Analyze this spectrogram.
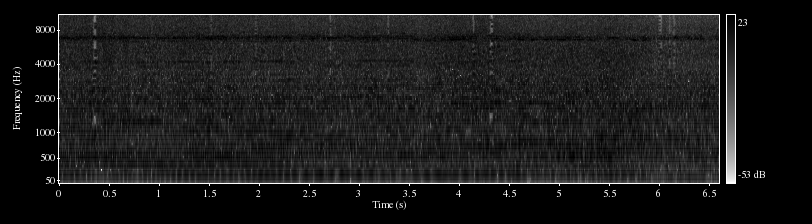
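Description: DJI Mavic Pro quadcopter's motors and propellers buzzing loudly in a low hover, with a thin high whine over the buzz. The pitch drops a little near the end as the drone settles onto the floor.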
